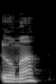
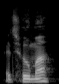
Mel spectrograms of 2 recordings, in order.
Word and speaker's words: Huma: Not Uma, as some people in the public eye like to say. That is not how you say her name. It's Huma, not Uma.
